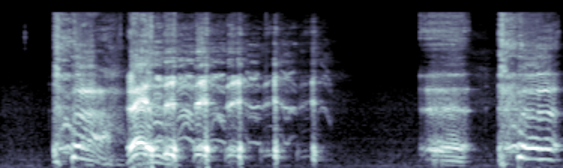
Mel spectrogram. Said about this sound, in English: We got to warm up the voice. You ready to warm up the voice? Okay, it's hot already. Give us a good cough.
